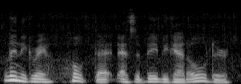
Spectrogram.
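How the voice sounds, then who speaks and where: A man narrating a scripted story dramatically, in a solemn and deliberate manner. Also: mid-range voice, expressive, dark tone, husky, low-quality recording.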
